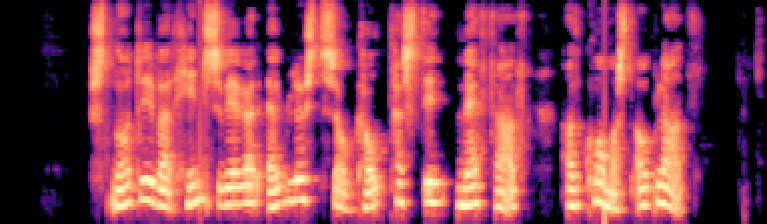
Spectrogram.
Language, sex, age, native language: Icelandic, female, 70-79, Icelandic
